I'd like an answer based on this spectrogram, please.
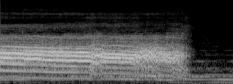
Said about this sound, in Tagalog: Isang malakas at nakakakilabot na sigaw ang umalingaw-ngaw para sa kamatayan at katapusan ng kampon ng kadiliman.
